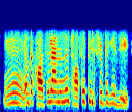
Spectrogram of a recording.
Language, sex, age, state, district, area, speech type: Nepali, female, 30-45, West Bengal, Jalpaiguri, rural, conversation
